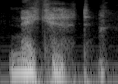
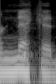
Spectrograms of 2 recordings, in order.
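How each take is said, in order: First: It is said with a standard pronunciation. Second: It is said like 'nekkid' in an Oklahoma accent.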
